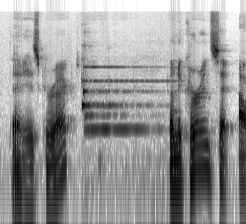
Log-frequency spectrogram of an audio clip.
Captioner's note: bell dings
